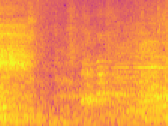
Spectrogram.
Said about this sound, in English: she just got booed. Whoa. Dudes over here are ice cold. Like she was a dirty Seattleite.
